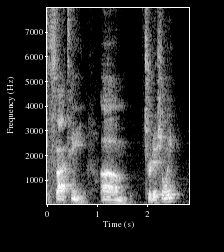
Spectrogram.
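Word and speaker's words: Sahti: the style which is Sati the style is spelled s a TI and this is spelled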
